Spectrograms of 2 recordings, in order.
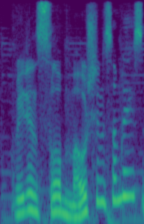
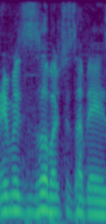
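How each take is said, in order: First: It is read slowly, with expression. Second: It is read fast, like speed reading.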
